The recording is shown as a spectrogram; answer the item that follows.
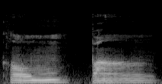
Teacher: But the way that N, M, NG consonant is articulated depends upon where it is in the word. If it's followed by a B-like sound, like in konbanwa, it's going to be like an M. · Term: nasal consonant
